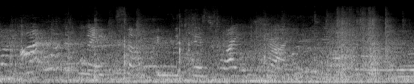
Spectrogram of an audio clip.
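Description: Several young children chattering and calling out over one another in high voices, with a steady low hum underneath.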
